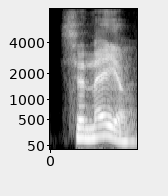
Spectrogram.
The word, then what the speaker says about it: Chanel: Sh. Is it or Chanel? No. Ch. It's not Ch. It's not. Uh-uh. It's Chanel. Yes, that's it. All right, next one.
